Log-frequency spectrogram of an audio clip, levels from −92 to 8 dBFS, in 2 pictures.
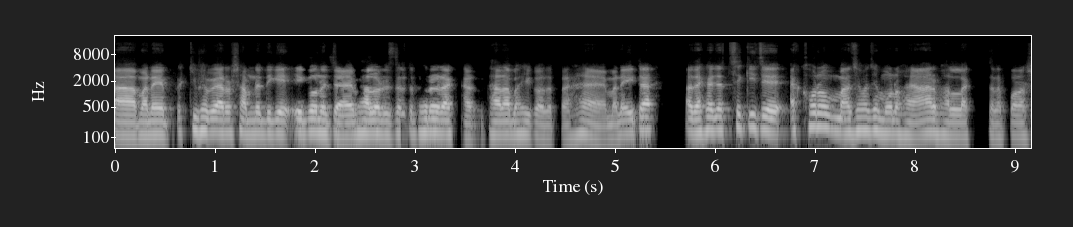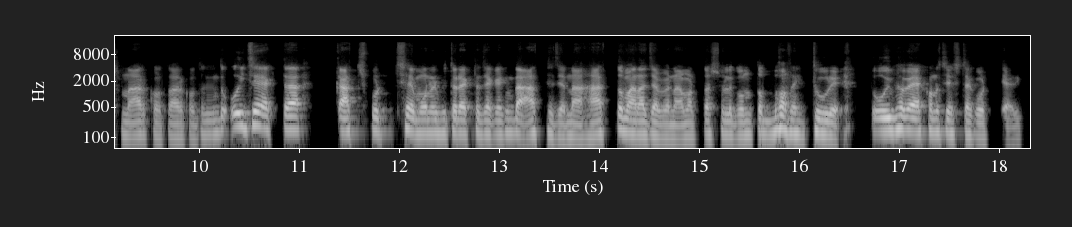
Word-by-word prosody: আ - - +4 0.3
মানে 120 +1 +4 0.3
কিভাবে 145 -2 +1
আরো 130 0 +2
সামনের 125 -1 0
দিকে 130 0 +2 0.2
এগোনো 130 0 +3
যায় 115 0 +5
ভালো 125 0 +6
রেজাল্টটা 120 +1 -5
ধরে 135 0 +3
রাখার 110 -3 -1 0.2
ধারাবাহিকতাটা। 120 -4 -1
হ্যাঁ, 110 -6 -2
মানে 105 +4 -3
এইটা 150 +3 +2 0.4
আ - - 0
দেখা 140 +3 +2
যাচ্ছে 150 +3 -3
কি 175 - 0
যে 150 - +5 0.3
এখনো 185 0 +1 0.2
মাঝে, 130 +2 +1
মাঝে 150 0 -1
মনে 130 -1 +1
হয় 115 -1 -1
আর 130 - +3
ভাল 115 -1 -2
লাগছে 110 - -10
না 105 - -7
পড়াশোনা 110 0 -5
আর 115 - -5
কত? 110 - -9
আর - - -4
কত? 100 - -11
কিন্তু 125 - -6
ওই 185 - +6
যে 200 - +7
একটা 160 - -2 0.5
কাজ 135 0 +4
করছে 145 +3 -5
মনের 130 0 0
ভিতরে 130 +1 +1
একটা 130 - -7
জায়গায় 125 0 -1
কিন্তু 130 - +2
আছে 130 +1 -10
যে - - -1
না - - +1
হার 115 +2 +1
তো 160 - +2
মারা 120 -1 +3
যাবে 105 0 0
না। 100 - -3
আমার 110 0 -4
তো - - -18
আসলে 120 -1 -5
গন্তব্য 120 +2 -3
অনেক 130 -3 -2
দূরে। 125 -4 +1 0.3
তো - - -17
ওইভাবে 150 +1 +5
এখনো 135 +1 -4
চেষ্টা 125 -1 -3
করছি 110 -2 -5
আর 90 - -12
125 Hz, 215 wpm, -23 LUFS, 115-135 Hz, 0.5 s, যে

